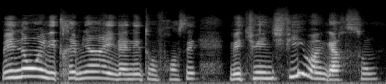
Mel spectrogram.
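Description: Speaking in a high-pitched, darkish voice with lively intonation, a wine-tipsy French woman co-hosts a casual livestream chat. She laughs a lot and rattles on fast.

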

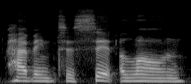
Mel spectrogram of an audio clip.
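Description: A woman hosting a casual talk show, affirming and expressive with her guests. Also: low voice, takes it slowly. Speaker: host. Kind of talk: casual chat.

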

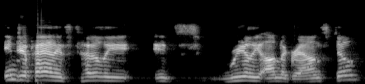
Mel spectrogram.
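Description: A man's voice: fairly high pitch, moderate pace, dull audio, crowd noise. An Australian man chatting casually, rambling through lists with plenty of fillers. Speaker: skateboarding teacher in Japan. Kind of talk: casual chat.

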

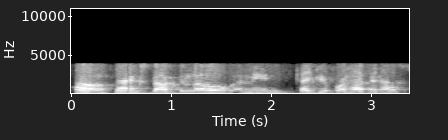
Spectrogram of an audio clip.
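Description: High-pitched man with a North African accent. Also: fairly even intonation, measured pace. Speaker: guest chef. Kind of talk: casual radio interview. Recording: tinny phone-like line.

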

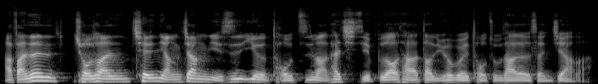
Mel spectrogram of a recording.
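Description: A man, co-hosting a casual baseball podcast, animated and quick to laugh and swear. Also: on the low side. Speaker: podcast co-host.

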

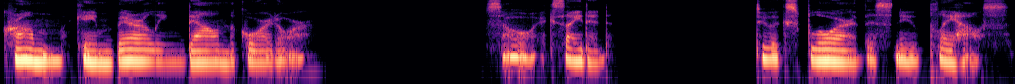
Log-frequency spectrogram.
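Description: A woman narrating a bedtime story in a soft, hushed, soothing whisper close to the mic. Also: lowish voice, gravelly, breathy edge, no echo.

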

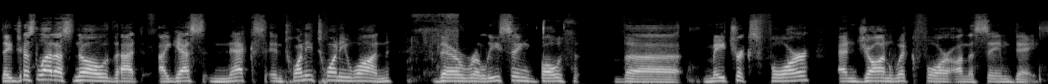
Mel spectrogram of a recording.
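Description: A man's voice: a little high, slow, a bit bright, no echo. A man hosting a podcast in a casual, conversational interview style. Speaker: podcast host.

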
